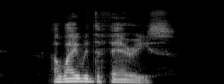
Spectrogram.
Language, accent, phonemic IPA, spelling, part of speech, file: English, Australia, /əˈweɪ wɪð ðə ˈfɛəɹɪːz/, away with the fairies, adjective, En-au-away with the fairies.ogg
- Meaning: 1. Not all there; slightly crazy 2. Synonym of lost in thought; distracted or daydreaming 3. Fast asleep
